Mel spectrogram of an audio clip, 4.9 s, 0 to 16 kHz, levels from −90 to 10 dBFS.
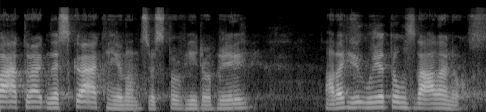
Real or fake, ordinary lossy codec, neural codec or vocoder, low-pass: fake; Opus, 16 kbps; autoencoder, 22.05 kHz, a latent of 192 numbers a frame, VITS, trained on one speaker; 9.9 kHz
